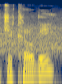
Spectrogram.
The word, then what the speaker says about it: Jacoby: easy out number one Nolan Jacoby apparently is how he pronounces Jacoby and that was a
